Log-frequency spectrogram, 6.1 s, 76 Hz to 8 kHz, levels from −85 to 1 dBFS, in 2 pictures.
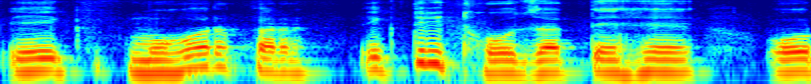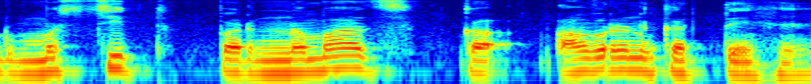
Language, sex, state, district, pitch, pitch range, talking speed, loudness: Hindi, female, Rajasthan, Bikaner, 150 Hz, 145-165 Hz, 150 wpm, -16 LUFS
